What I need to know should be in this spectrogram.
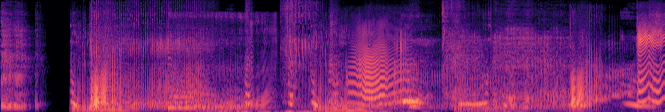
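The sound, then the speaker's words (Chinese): A long, loud string of cartoonish farting sound effects as three fox spirits fart together in a cave, several blasts overlapping with wobbling, squeaky pitch, running almost continuously after a brief silent gap near the start. “不过也没别的办法。姐妹们，我们一起放屁。”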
